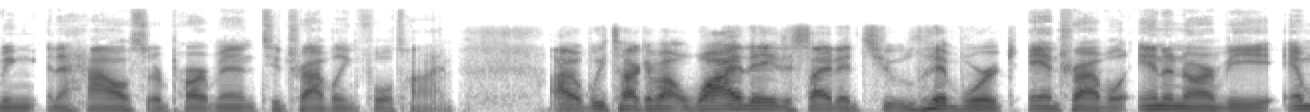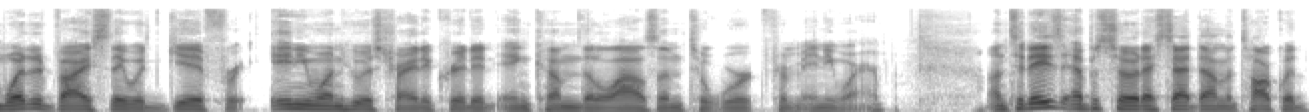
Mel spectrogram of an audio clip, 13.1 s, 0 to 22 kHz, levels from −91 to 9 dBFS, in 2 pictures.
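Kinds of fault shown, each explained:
Call bitrate drop: after "apartment to traveling full" the speech turns coarse and muffled as the encoder falls from 48 to 10 kbps, losing everything above 8 kHz until about 5.8 s.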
